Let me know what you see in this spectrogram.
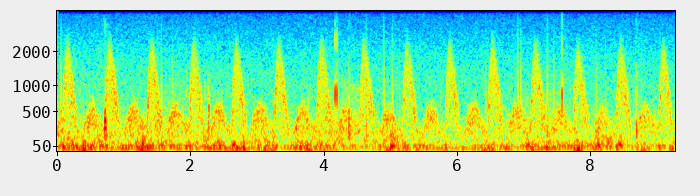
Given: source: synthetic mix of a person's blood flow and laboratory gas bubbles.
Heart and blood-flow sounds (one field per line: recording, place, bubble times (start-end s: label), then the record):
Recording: Doppler ultrasound of blood flow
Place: subclavian vein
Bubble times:
0.68-0.78 s: bubbles
4.14-4.22 s: bubbles
4.36-4.42 s: bubbles
7.54-7.61 s: bubbles
8.66-8.72 s: bubbles
From the record:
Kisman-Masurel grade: 123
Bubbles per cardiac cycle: 1 to 2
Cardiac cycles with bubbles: 10 to 50%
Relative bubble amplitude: loud (0.450 to 0.775)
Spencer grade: 2 (many but less than half of the cardiac periods contain bubble signals, singularly or in groups)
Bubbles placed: anywhere in the cardiac cycle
